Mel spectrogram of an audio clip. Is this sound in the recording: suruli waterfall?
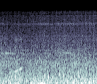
no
